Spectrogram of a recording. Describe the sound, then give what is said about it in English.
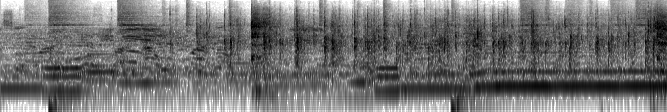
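A few scattered hand claps, sparse and uneven rather than full applause, over a steady sustained tone and some background murmur. “I got a smidgering of hand claps.”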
